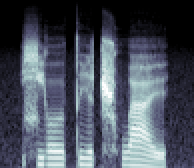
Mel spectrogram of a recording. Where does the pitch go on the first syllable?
high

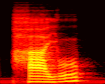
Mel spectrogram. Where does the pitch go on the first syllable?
low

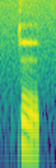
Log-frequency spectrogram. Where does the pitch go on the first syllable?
falling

